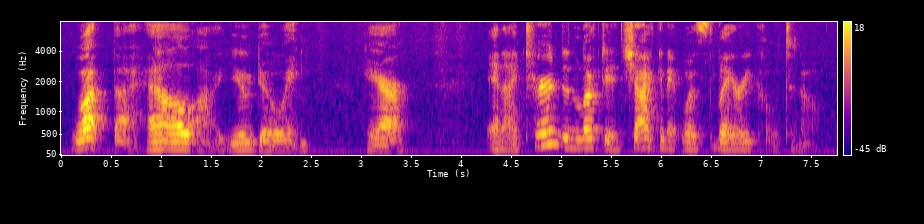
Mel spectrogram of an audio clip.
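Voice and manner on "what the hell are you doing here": deep, big, loud, booming voice, drawn out. Retelling a man confronting the speaker on arrival, in Larry Coltoneau's booming voice. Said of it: "big, loud, booming voice that says".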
